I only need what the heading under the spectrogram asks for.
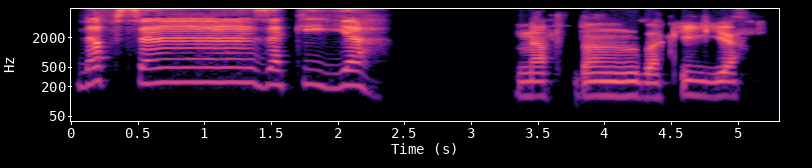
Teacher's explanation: za articulation point is tip of the tongue behind the bottom two teeth, okay? Behind the bottom two teeth. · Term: zay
